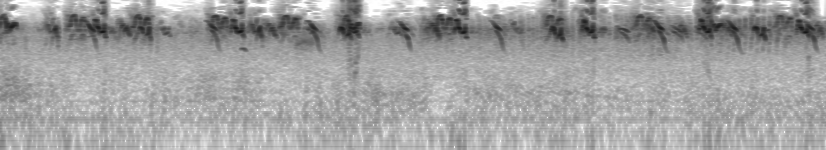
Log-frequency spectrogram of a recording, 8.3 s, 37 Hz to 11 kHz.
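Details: Dominance display at an osprey nest, Dunrovin, Montana, June 2013, with the mother arriving with a stick: nearly nonstop shrill, whistled chirps in rapid clusters, many sliding sharply downward, with brief pauses every second or so.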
